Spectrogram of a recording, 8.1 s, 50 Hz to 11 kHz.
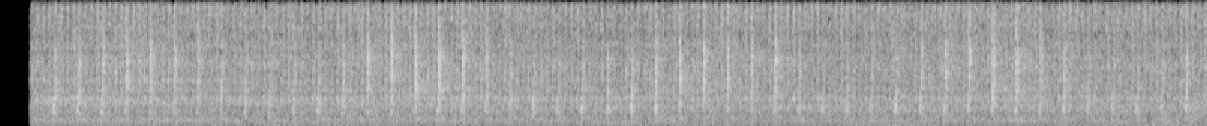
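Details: VW Golf 4 1.4 16v at idle: sharp rapid metallic knocking in time with the engine; worn connecting rod bearings, replaced.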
